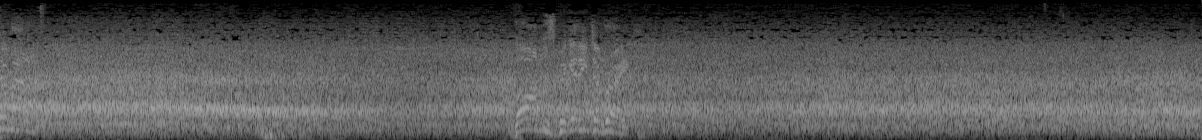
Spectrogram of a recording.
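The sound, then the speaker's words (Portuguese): A dense, steady roar of a football stadium crowd of fans fills the whole stretch at constant loudness, with a brief swell of chanting voices midway and some speech mixed into the wash. “Puta, mas olha o barulho da torcida, parece que tá cagando numa arquibancada.”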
